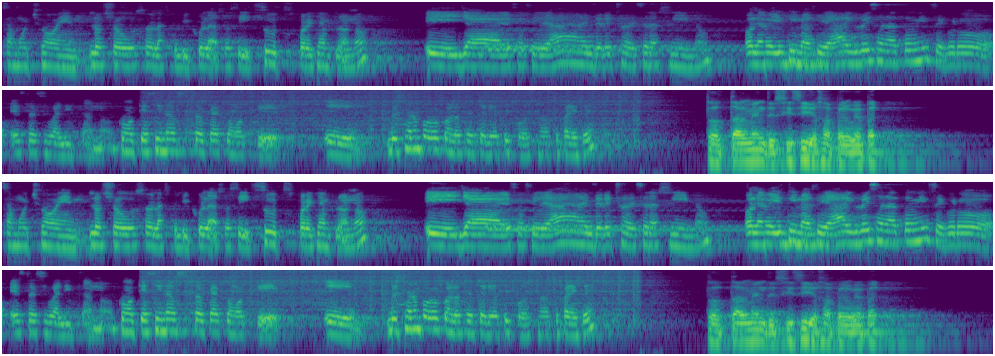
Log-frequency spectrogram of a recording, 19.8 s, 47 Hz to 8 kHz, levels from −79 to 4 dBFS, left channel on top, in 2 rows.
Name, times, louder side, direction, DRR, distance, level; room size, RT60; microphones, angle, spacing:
voice 1, 0.0-3.7 4.2-7.1 7.4-12.8 13.1-15.9, right 2 dB, 55° right, 14 dB, 0.8 m, -22 dB
sound 1, 4.8-10.2, right 2 dB, 5° right, 3.4 m, -34 dB
Domestic sounds home sounds, 11.3-16.3, right 6 dB, 80° right, 2.5 m, -34 dB
voice 2, 17.0-18.6, left 2 dB, 80° left, 12 dB, 1.0 m, -16 dB
27.5 x 23.0 x 5.9 m, 1.5 s
head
